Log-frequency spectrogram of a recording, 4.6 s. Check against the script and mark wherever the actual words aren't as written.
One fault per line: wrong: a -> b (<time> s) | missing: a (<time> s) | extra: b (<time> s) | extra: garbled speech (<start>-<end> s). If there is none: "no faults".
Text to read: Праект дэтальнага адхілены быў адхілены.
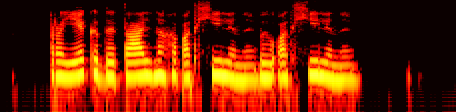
no faults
